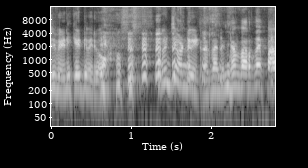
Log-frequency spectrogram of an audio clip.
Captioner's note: laughs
